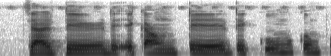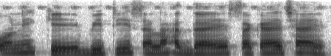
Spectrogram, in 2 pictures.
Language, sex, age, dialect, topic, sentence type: Maithili, male, 18-24, Eastern / Thethi, banking, statement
